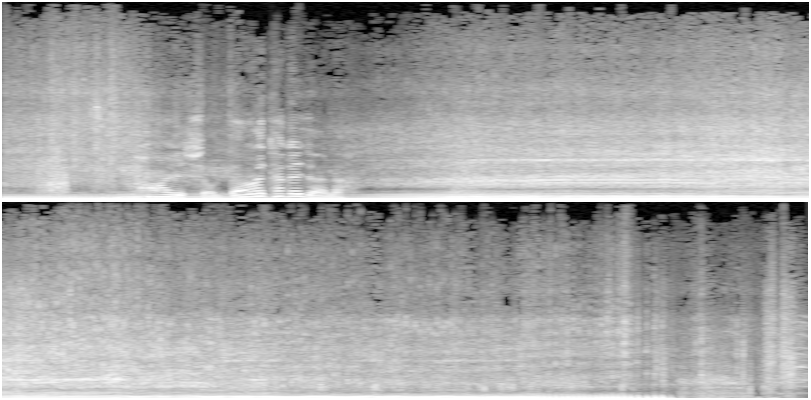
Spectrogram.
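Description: A small single-cylinder motorcycle engine labours as the bike climbs a dirt track and draws closer.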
